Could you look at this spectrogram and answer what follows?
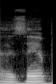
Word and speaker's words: XAMPP: people that are listening on audio only a examp is spelled x a m PP or you can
